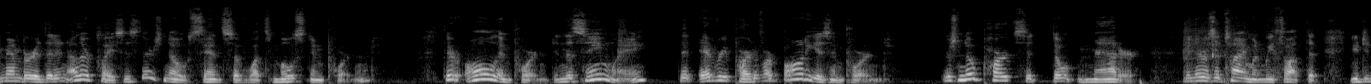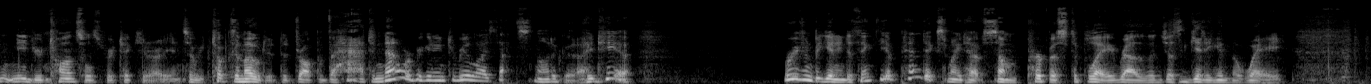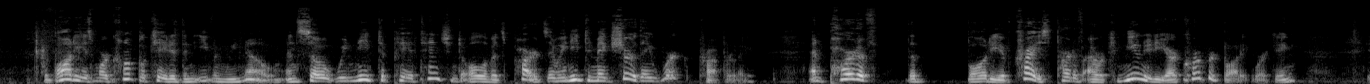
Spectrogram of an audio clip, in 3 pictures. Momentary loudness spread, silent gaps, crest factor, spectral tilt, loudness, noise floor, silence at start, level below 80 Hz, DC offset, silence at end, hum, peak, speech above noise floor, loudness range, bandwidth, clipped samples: 11 LU; none; 18 dB; -7 dB/octave; -25 LUFS; -66 dBFS; 0 s; -58 dBFS; under 0.1%; 0.75 s; none; -6 dBFS; 42 dB; 3 LU; 15 kHz; under 0.1%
